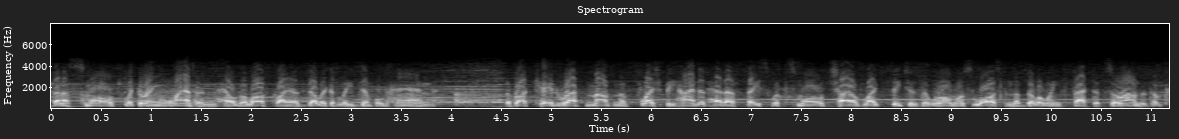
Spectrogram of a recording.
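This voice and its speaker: An actor playing a tough, sardonic American ship captain with an American accent, narrating with dry wit in an old radio drama. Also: male voice, medium pitch, brisk, natural voice. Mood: wry, grim. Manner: hard-boiled, dry wit. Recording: tinny old radio recording with music.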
